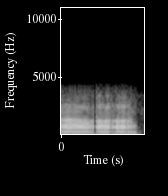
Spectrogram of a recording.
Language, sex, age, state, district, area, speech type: Assamese, male, 45-60, Assam, Nagaon, rural, conversation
